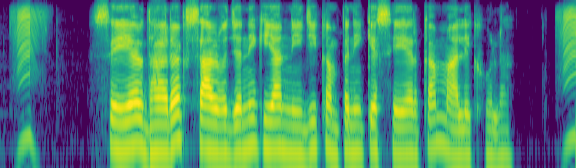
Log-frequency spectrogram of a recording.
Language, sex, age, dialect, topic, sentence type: Bhojpuri, male, 25-30, Western, banking, statement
